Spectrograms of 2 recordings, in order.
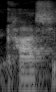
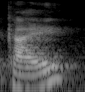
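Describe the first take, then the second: First: The middle consonant is a 'sh' sound. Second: The middle consonant is a 'y' sound. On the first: "this sh- sh- sh kind of sound" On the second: "instead of like a calle for like a street"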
